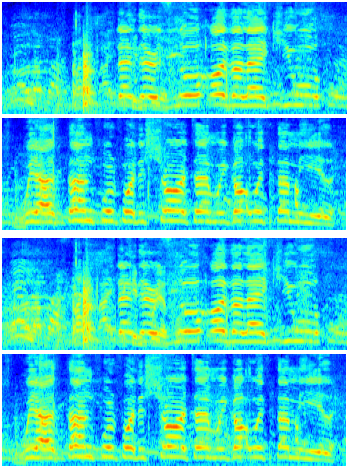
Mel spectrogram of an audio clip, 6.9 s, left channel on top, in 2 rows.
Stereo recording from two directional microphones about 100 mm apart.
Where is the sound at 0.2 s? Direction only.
25° right (ahead or behind).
